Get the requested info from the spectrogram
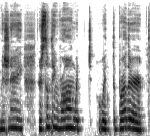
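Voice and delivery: put-on frantic, panicked, urgent pleading tone. Retelling banging on the missionary's door, acting out past panicked pleading. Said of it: "I'm panicking".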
